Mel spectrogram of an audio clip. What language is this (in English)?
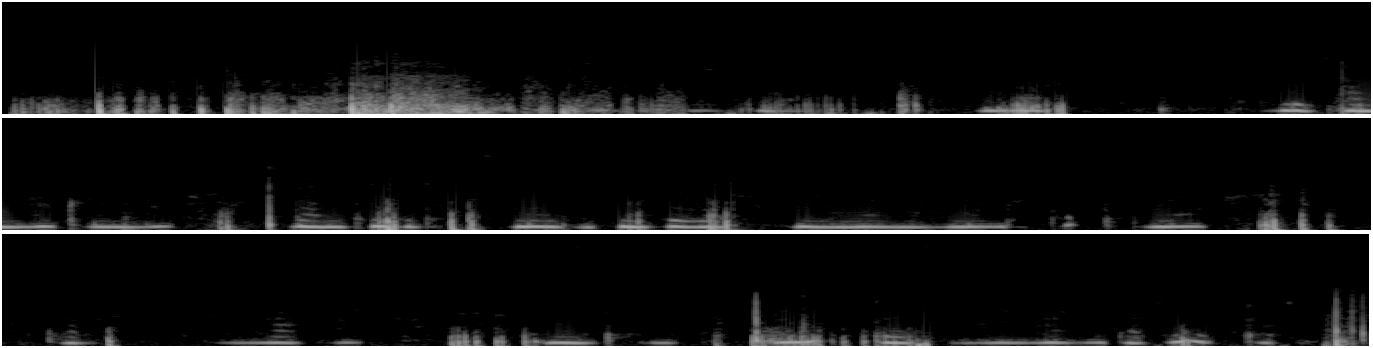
Sidamo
